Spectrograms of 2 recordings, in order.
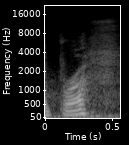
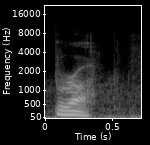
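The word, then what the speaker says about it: Brough: Um, I used to actually think it was pronounced Bruh, but actually like Bruh. It's not. It's Bruff.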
